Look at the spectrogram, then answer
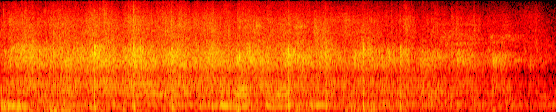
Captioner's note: applause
